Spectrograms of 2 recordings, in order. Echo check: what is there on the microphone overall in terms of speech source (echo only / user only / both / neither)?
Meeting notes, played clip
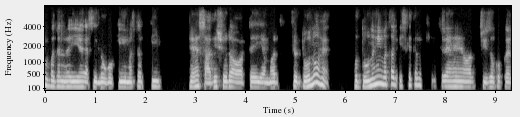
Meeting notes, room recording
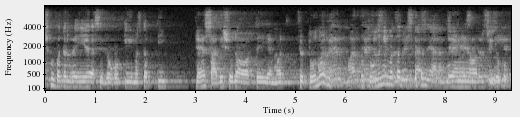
both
